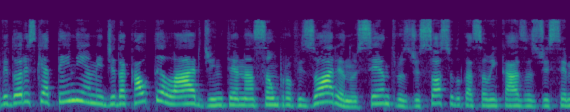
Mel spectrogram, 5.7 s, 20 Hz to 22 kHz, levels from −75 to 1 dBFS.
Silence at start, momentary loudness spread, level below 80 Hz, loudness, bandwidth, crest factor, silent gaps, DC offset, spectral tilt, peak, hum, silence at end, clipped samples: 0 s; 9 LU; -66 dBFS; -21 LUFS; 12 kHz; 18 dB; none; under 0.1%; -4 dB/octave; -4 dBFS; none; 0 s; under 0.1%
